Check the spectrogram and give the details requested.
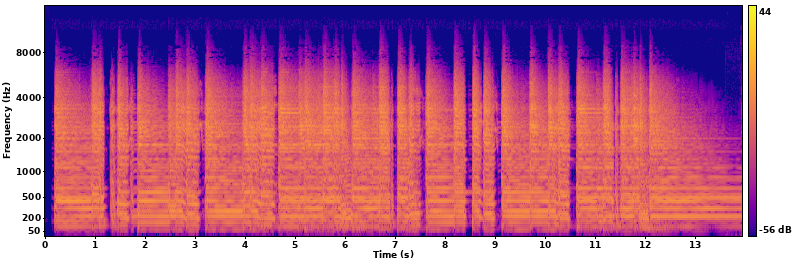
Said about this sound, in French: Voilà par exemple comment sonne une empreinte d'un Fender Hot Rod Deluxe sur un son crunch, donc avec déjà un peu de grain.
